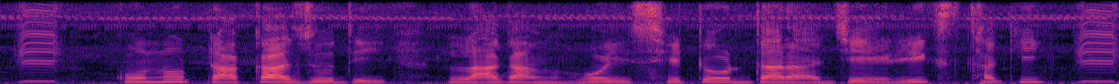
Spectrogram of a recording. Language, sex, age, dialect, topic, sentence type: Bengali, male, 18-24, Rajbangshi, banking, statement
